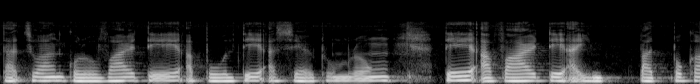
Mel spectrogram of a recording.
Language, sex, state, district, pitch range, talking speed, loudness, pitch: Mizo, female, Mizoram, Aizawl, 155-170 Hz, 170 wpm, -14 LUFS, 160 Hz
